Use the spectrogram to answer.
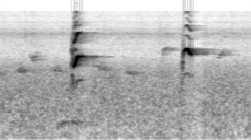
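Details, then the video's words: Two loud, shrill chips almost a second apart, from the lure call of the bayeman, a flocking bird, over soft background noise. "suara pikat burung bayeman"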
